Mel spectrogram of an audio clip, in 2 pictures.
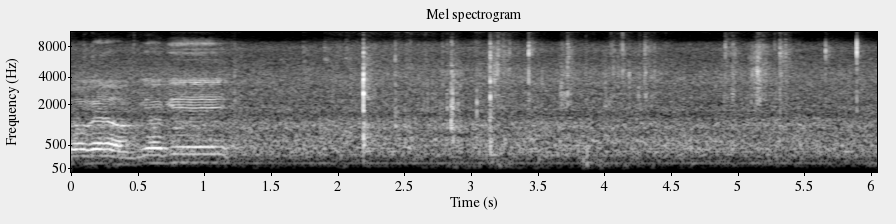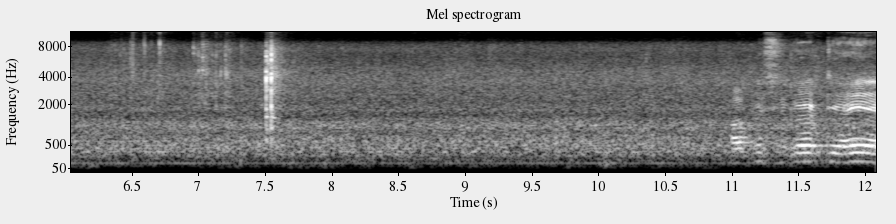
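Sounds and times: fan hum: 0.0s - 12.0s
plastic packaging crinkling: 2.0s - 7.7s.

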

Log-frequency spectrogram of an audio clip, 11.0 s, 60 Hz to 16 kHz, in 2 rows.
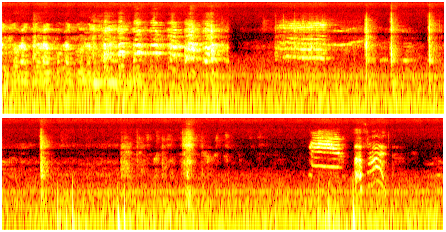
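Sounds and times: cat meowing: 9.4s - 9.9s.

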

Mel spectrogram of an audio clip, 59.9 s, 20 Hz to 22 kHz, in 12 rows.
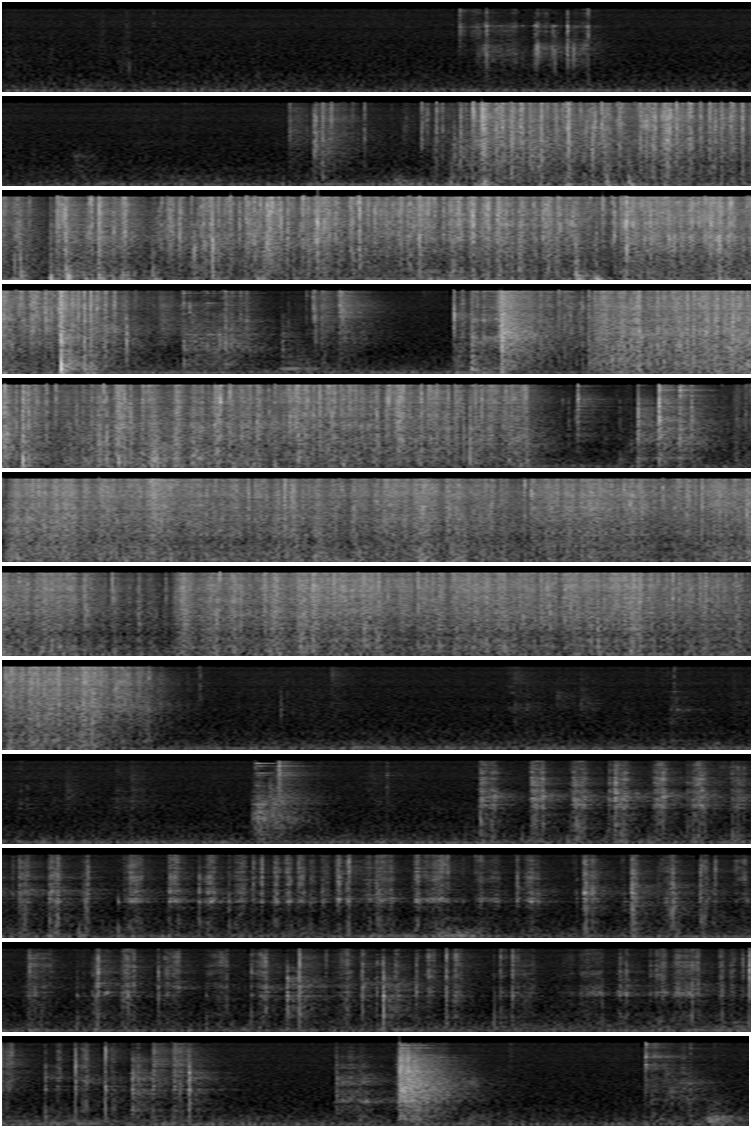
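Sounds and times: foil balloon crinkling: 7.1s - 16.1s, 18.1s - 23.7s, 24.8s - 36.0s.

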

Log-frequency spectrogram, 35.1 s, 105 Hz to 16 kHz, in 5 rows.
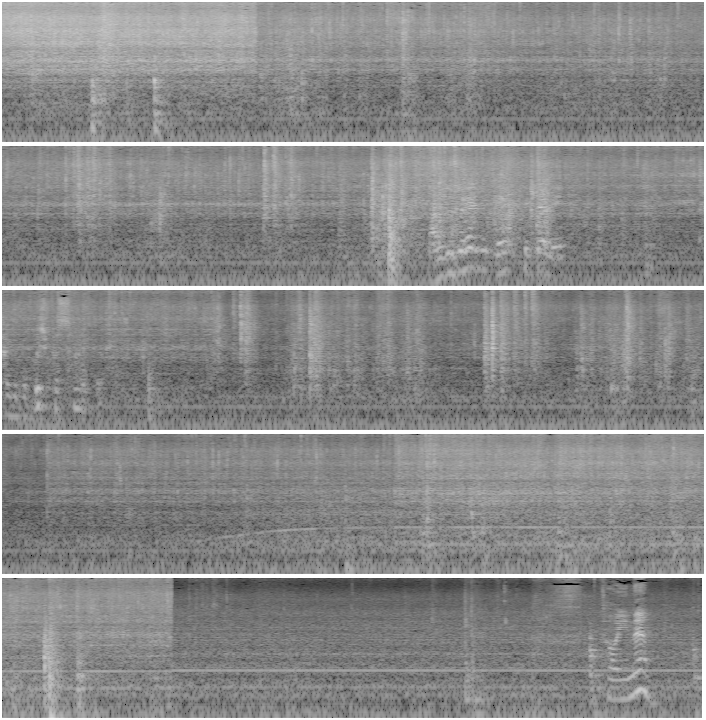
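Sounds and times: food sizzling in a pot: 0.0s - 16.4s, 21.2s - 29.8s
steady hum: 17.8s - 35.0s.

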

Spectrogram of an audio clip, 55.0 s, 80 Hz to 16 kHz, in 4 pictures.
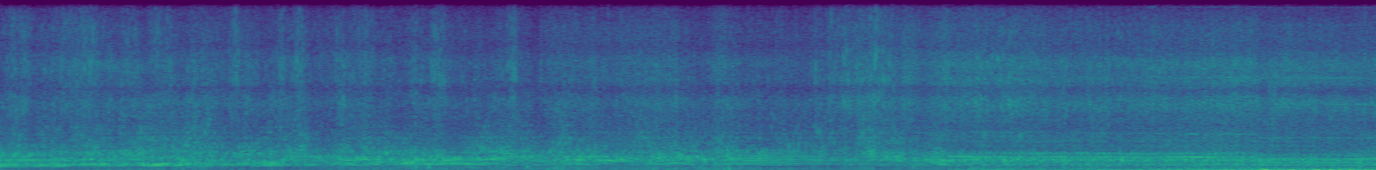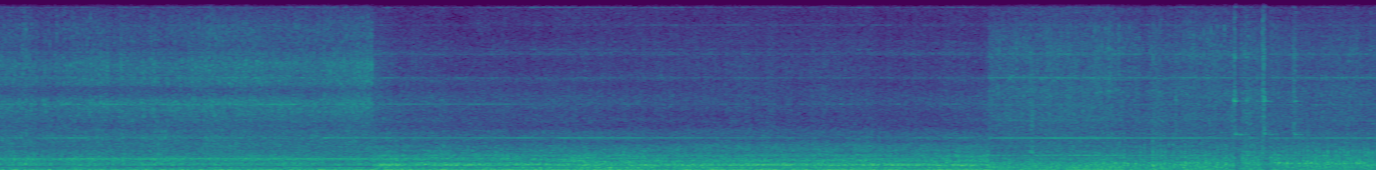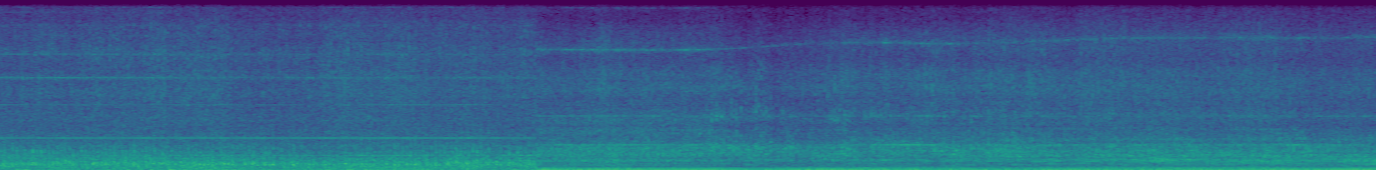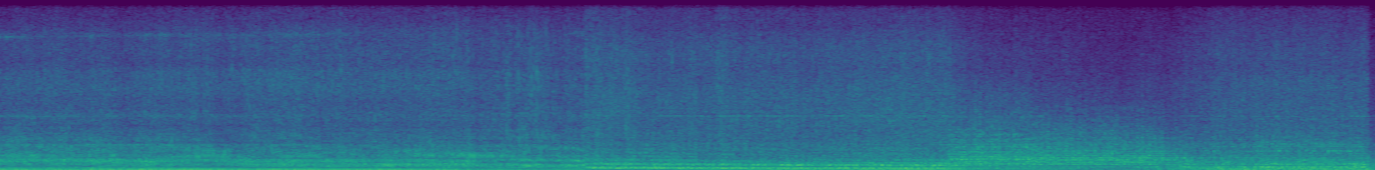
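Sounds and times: tree saw rig rushing whine: 0.0s - 55.0s.

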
